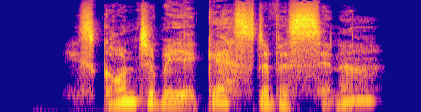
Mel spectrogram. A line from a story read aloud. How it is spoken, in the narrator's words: All the people began to mutter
